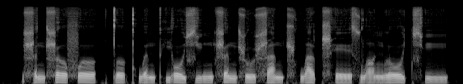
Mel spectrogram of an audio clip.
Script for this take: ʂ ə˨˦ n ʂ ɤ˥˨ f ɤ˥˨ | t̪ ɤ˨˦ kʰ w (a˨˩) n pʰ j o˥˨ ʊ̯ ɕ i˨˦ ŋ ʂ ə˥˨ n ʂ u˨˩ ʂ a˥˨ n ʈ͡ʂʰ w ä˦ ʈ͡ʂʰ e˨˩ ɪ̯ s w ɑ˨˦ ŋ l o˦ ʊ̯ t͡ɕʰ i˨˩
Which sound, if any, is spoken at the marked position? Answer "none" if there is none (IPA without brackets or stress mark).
ə˨˩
